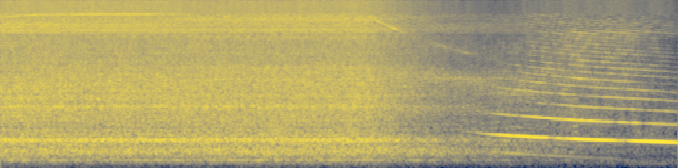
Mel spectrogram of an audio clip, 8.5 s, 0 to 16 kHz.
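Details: Dyson UP19 upright vacuum with replacement head, filter installed: thin, very high steady whistle over the motor roar, then spin-down; air leaking past an unsealed filter gasket.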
